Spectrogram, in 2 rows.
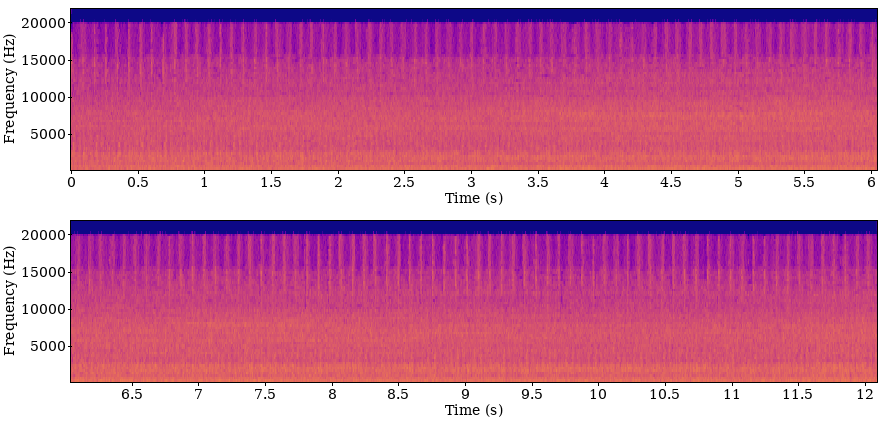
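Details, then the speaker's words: Well-built, run-in Toyota 4A-GE, warmed up with fan running, idling steadily at about 800–850 rpm (Haynes/Toyota spec); smooth even four-cylinder idle with no knocks, misses or hunting, normal. "well with the fan on it Idols at the steady so about eight eight hundred eight fifty which is what uh Haynes and Toyota specify for the 4ag"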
